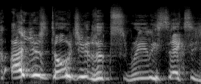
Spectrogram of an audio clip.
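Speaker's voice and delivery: mock-exasperated husband protesting; baffled protest. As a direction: protest in disbelief. Retold baffled protest to wife.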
